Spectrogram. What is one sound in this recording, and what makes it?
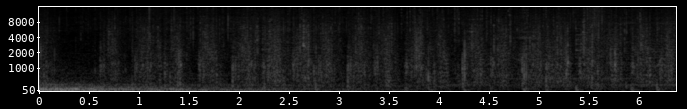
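Footsteps crunch on a rocky floor.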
